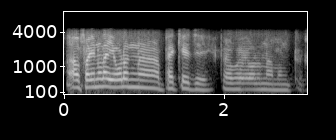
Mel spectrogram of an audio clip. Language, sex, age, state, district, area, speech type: Tamil, male, 18-30, Tamil Nadu, Perambalur, rural, conversation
